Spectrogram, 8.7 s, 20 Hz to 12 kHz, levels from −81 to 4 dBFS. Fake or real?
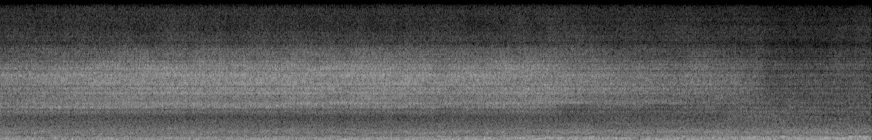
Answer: fake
